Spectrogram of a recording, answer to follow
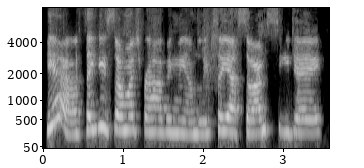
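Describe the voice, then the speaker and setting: A Dutch woman in her thirties chats as a guest on a podcast in a relaxed interview. Her voice sits high and sounds pushed and bright, her pace is fairly quick, and she fills her talk with fillers and frequent laughter.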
